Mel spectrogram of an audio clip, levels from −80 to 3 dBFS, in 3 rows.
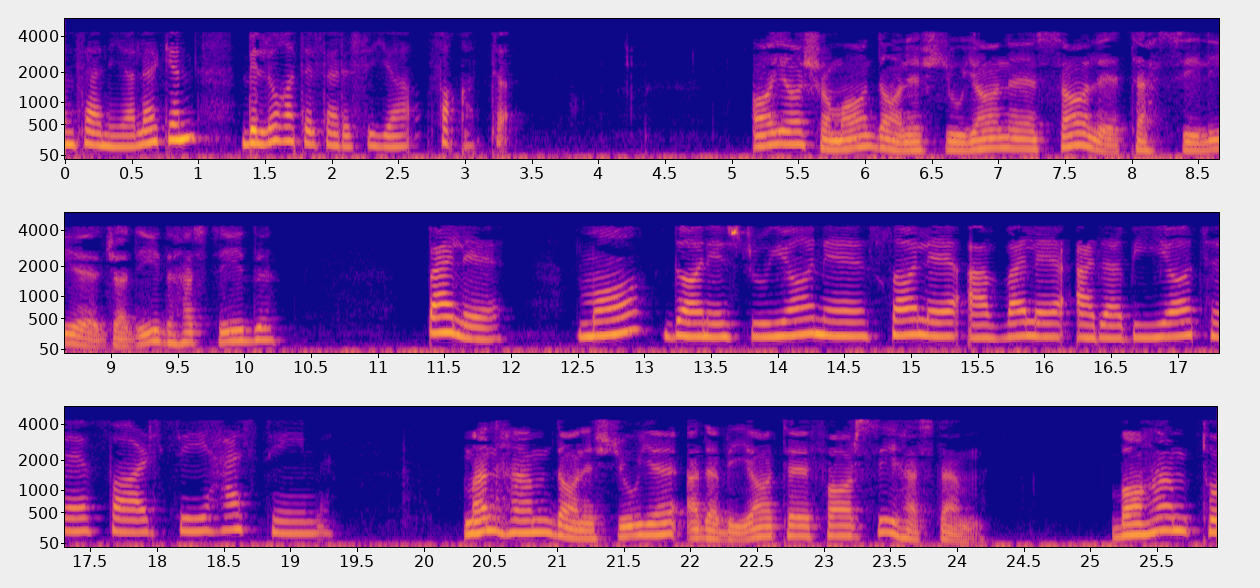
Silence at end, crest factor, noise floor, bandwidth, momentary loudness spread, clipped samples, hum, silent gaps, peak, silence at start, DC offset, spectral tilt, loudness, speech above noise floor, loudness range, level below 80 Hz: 0 s; 20 dB; -44 dBFS; 4.5 kHz; 9 LU; under 0.1%; none; none; -4 dBFS; 0 s; under 0.1%; -10.5 dB/octave; -23 LUFS; 22 dB; 5 LU; -46 dBFS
